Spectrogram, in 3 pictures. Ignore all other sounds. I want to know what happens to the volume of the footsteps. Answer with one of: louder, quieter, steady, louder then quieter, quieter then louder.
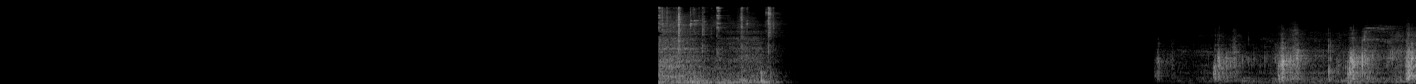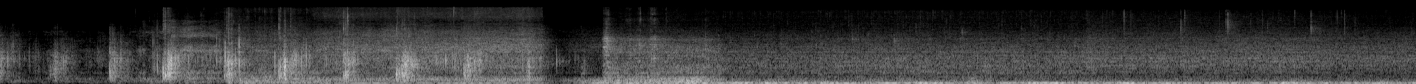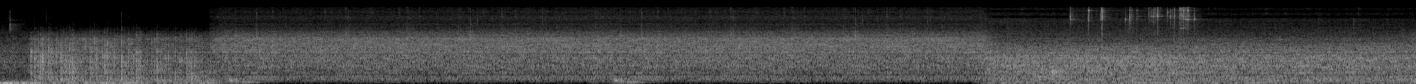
louder.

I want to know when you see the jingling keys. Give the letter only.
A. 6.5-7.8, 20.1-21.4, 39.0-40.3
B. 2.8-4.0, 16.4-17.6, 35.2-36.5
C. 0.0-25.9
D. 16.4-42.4
A.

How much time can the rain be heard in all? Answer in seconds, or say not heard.
26 s.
